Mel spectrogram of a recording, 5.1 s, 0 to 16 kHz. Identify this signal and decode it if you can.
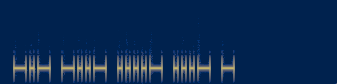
Morse code, heard as a keyed tone, about 20 wpm, 700 Hz. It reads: KX4VT
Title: USA Callsign DE Callsign 20wpm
